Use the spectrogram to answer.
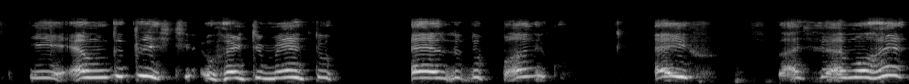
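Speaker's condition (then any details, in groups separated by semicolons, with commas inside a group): Cerebral palsy, moderate; affects speech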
